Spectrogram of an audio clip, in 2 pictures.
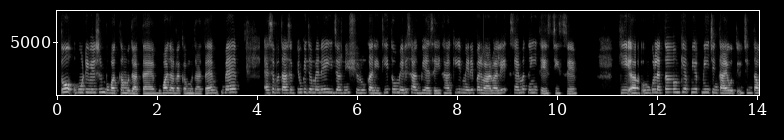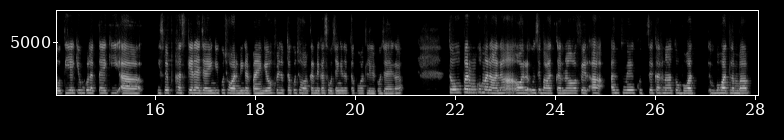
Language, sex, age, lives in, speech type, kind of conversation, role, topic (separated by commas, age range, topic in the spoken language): Hindi, female, 20-24, India, conversation, podcast, guest, जब प्रेरणा गायब हो जाती है, तो आप उसे वापस पाने के लिए कौन-सा तरीका अपनाते हैं?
